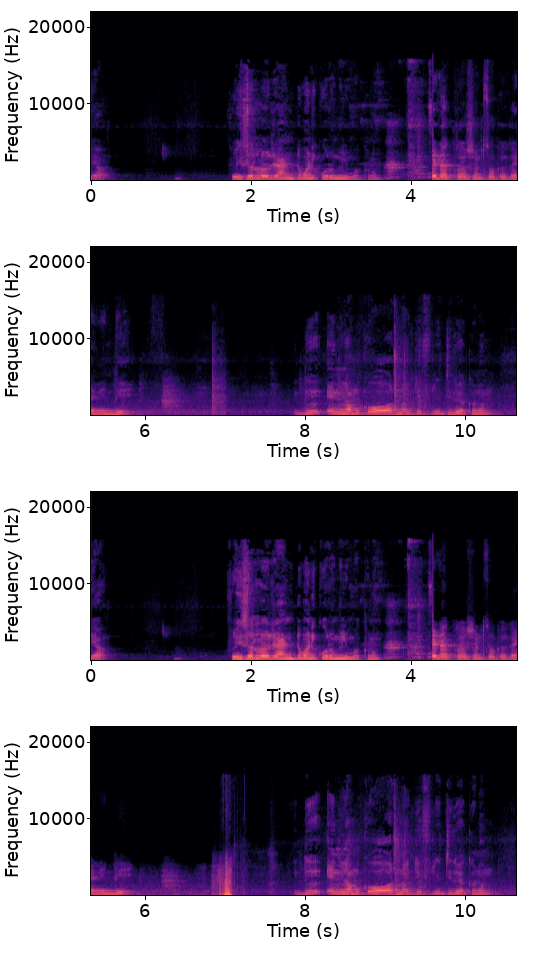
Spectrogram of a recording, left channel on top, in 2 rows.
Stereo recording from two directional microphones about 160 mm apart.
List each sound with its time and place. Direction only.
1.8 s a woman's voice: 55° right (ahead or behind)
4.2 s speech: 5° left (ahead or behind)
8.0 s speech: 10° left (ahead or behind)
